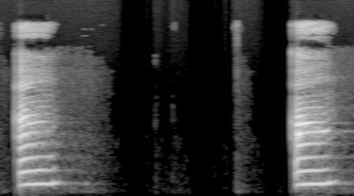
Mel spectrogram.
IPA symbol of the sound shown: ɛ̃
